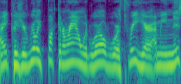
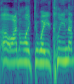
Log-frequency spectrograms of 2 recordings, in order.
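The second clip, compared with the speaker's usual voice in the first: hasty, rattled-off, outraged ranting; 4 semitones higher than usual. Speaker retells the Democrats complaining about the cleanup, imitating someone screaming. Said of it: "they start screaming that".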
